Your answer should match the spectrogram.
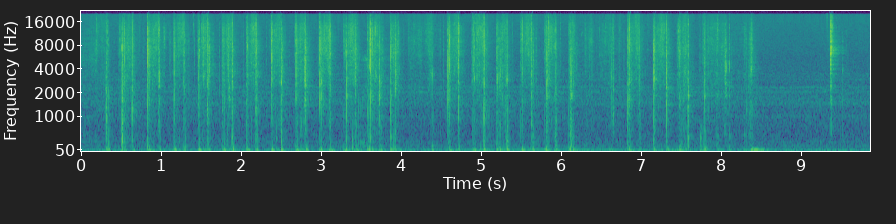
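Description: A deck of playing cards handled and set down in a rapid series of crisp, close snaps and flicks, sharp and dense for most of the stretch before thinning out near the end.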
